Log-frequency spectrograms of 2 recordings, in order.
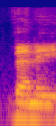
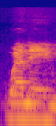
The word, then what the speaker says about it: veni: He may have said Veni, he might have said Wenny, we're not really sure.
